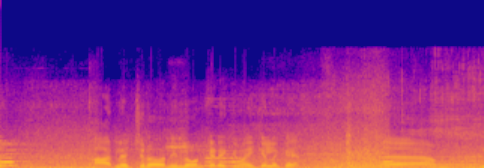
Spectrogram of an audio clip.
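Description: Road traffic passing on a busy street, a steady low rumble of engines and tyres under a man talking.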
